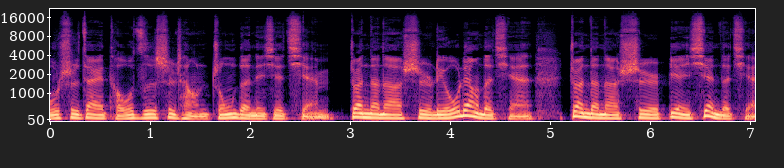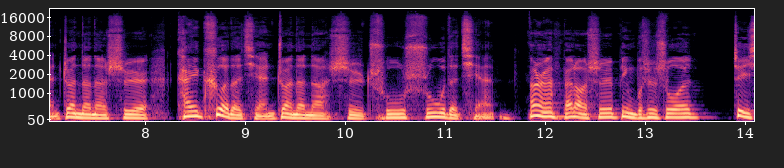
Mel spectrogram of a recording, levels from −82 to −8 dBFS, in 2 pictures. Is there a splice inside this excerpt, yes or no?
no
